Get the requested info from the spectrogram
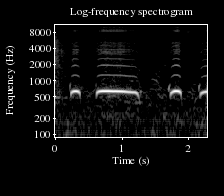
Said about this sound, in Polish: Też ptaszki, do których wlewa się wody i grają sowy, kukułki, no przeróżne zabawki, każda wydaje dźwięk. Mam wyciągniętą sowę.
